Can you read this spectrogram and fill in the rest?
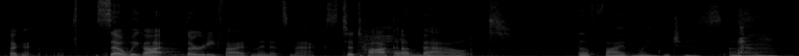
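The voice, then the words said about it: Low voice with vocal fry. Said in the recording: “You're doing your sexy voice... This microphone just makes me sound so sexy... when you do that inflection... Vocal fry, real bad”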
